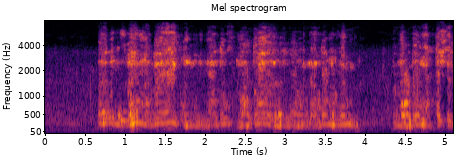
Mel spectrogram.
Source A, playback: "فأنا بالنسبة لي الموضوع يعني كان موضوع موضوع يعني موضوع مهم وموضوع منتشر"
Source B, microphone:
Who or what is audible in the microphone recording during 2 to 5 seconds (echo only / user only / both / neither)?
echo only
